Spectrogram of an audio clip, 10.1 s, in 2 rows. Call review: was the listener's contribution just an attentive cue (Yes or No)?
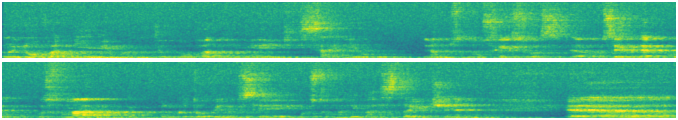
Yes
